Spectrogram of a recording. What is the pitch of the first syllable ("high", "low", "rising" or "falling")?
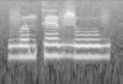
high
